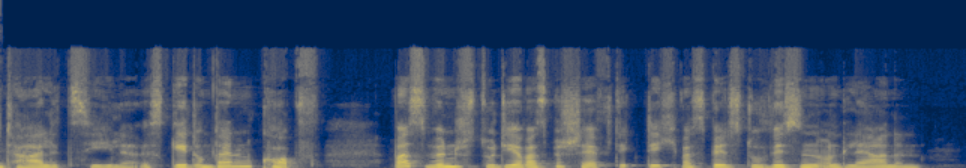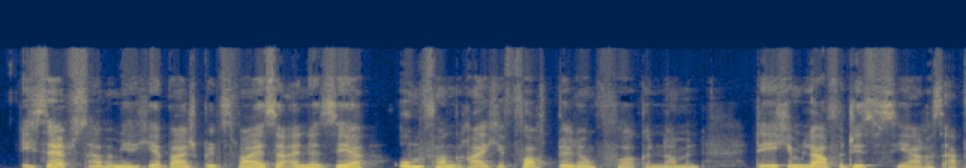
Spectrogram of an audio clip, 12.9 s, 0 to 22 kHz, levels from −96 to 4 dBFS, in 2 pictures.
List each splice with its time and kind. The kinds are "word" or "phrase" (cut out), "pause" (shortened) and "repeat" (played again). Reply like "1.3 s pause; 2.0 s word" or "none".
none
